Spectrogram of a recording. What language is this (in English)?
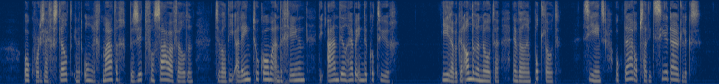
Dutch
